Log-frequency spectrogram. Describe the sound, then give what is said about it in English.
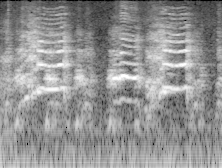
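Chickens clucking and squawking in a few drawn-out, nasal, strongly tonal calls with brief pauses between them, loud and clear with no talking over them. “God, the fucking chickens.”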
